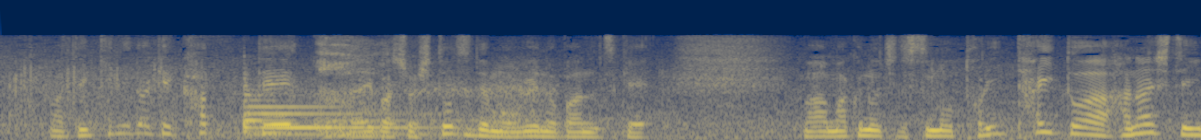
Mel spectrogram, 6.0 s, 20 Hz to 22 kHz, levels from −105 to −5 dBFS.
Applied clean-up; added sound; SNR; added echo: none; Guitar; 1 dB; none.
